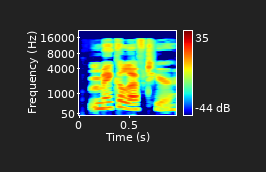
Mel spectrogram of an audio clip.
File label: Female Make A Left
